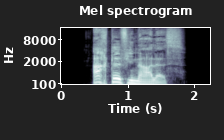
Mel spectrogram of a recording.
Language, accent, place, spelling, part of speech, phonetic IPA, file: German, Germany, Berlin, Achtelfinales, noun, [ˈaxtl̩fiˌnaːləs], De-Achtelfinales.ogg
- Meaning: genitive singular of Achtelfinale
